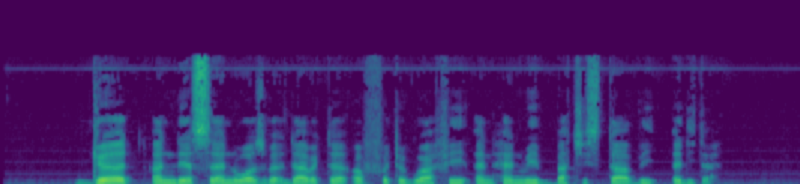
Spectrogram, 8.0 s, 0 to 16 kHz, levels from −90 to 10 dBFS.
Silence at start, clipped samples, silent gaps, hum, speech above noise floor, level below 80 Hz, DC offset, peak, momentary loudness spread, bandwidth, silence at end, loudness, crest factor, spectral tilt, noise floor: 0.75 s; under 0.1%; none; 50 Hz at -55 dBFS; 41 dB; -58 dBFS; under 0.1%; -2 dBFS; 11 LU; 11.5 kHz; 0.9 s; -23 LUFS; 20 dB; -5 dB/octave; -63 dBFS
